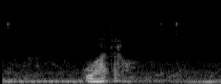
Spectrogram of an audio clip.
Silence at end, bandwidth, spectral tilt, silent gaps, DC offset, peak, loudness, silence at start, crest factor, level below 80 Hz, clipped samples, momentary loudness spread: 0 s; 7.6 kHz; -9 dB/octave; none; under 0.1%; -10 dBFS; -30 LUFS; 0 s; 20 dB; -58 dBFS; under 0.1%; 21 LU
